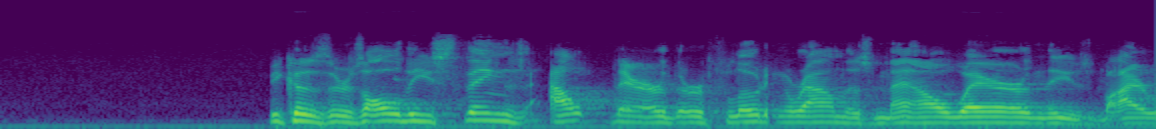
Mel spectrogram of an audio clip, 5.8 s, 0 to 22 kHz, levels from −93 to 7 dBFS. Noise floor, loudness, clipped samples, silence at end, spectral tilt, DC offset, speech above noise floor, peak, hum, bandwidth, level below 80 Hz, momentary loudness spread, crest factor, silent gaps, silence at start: -52 dBFS; -21 LUFS; under 0.1%; 0 s; -7.5 dB/octave; under 0.1%; 32 dB; -2 dBFS; none; 7.6 kHz; -46 dBFS; 7 LU; 18 dB; none; 1.35 s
